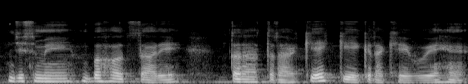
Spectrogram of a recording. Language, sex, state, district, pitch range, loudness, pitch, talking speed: Hindi, male, Bihar, Patna, 105-140 Hz, -19 LUFS, 115 Hz, 115 wpm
